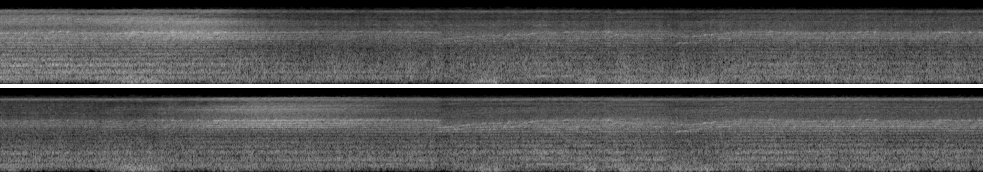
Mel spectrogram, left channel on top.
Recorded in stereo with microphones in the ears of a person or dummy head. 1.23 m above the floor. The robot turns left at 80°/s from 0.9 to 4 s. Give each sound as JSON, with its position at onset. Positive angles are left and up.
{"t": 0.0, "sound": "a drone", "side_deg": 50}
